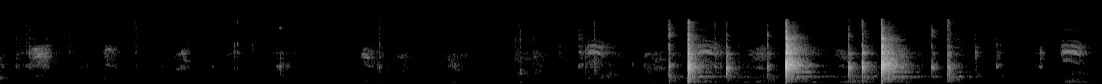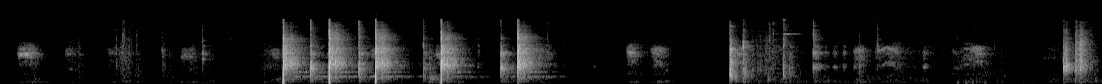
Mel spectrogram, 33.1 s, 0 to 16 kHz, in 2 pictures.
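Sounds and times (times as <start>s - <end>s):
metal tools clinking: 27.6s - 28.8s.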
